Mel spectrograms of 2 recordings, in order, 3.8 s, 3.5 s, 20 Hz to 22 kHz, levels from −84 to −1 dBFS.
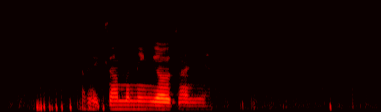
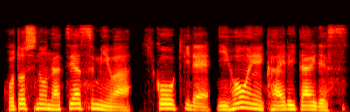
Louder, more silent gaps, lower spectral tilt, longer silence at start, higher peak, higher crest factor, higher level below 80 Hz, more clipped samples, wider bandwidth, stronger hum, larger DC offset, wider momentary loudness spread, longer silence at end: second, -49 LUFS vs -25 LUFS; neither; about the same, -6 dB/octave vs -5 dB/octave; first, 0.35 s vs 0.1 s; second, -30 dBFS vs -10 dBFS; first, 22 dB vs 14 dB; second, under -90 dBFS vs -60 dBFS; neither; first, 11 kHz vs 9.2 kHz; neither; neither; first, 18 LU vs 4 LU; first, 1.7 s vs 0.05 s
